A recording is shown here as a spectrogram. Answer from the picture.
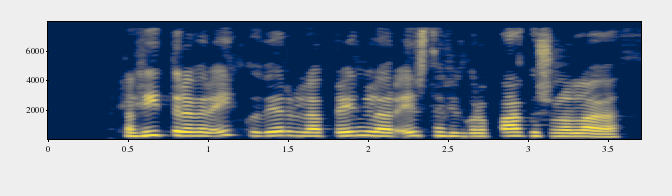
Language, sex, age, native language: Icelandic, female, 30-39, Icelandic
